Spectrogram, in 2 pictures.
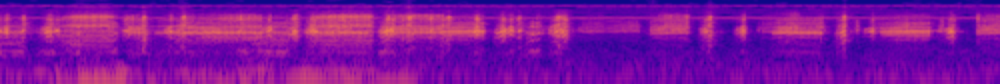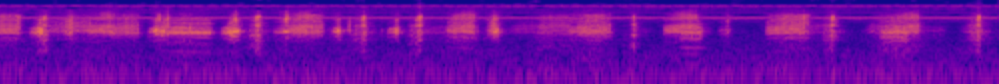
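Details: Croaking frogs at a wetland waterside, dense overlapping rasping calls at first, thinning into separate short croaks repeated roughly twice a second, over a constant high-pitched insect drone.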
